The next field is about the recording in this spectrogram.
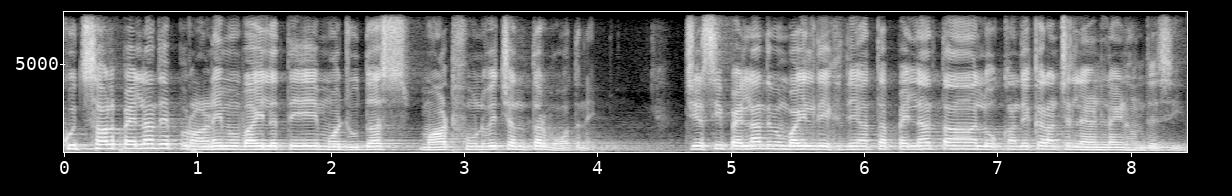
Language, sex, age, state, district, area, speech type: Punjabi, male, 18-30, Punjab, Patiala, urban, spontaneous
